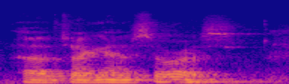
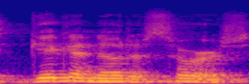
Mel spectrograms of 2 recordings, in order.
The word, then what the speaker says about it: Giganotosaurus: a new dinosaur that had been discovered called Gigantosaurus. At least that's how I pronounced it. And the letter was from a 12-year-old boy. And it said, it's Giganotosaurus, you idiot.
